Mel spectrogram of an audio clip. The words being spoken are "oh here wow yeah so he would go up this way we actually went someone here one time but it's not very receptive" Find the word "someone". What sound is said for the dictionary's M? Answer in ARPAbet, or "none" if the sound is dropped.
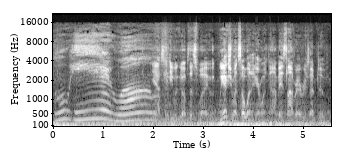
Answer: none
